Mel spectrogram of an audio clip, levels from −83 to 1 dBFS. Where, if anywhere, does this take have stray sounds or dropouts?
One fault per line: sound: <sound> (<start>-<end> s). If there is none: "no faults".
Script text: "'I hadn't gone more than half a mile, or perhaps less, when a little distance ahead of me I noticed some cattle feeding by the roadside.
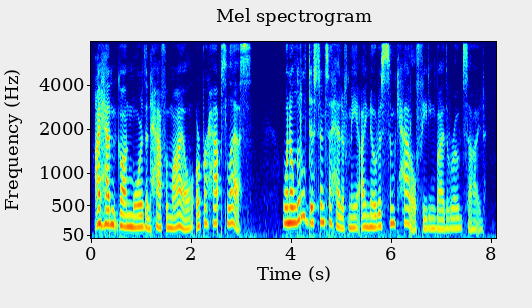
no faults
